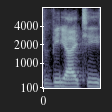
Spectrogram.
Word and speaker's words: Vite: carefully point out that fight is actually pronounced what however you pronounce SL vit slash but it's the French word for fast uh so saying pronounced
